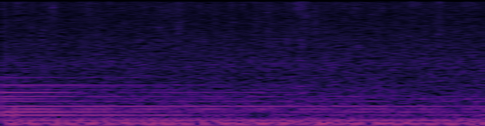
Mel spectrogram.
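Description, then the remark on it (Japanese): Gentle night rain falls slowly and steadily on asphalt in front of a convenience store by a train station, a soft, continuous patter that stays quiet and even throughout, with a faint low hum beneath it. “ゆっくりと雨粒が見えるくらいに静かに落ちてくる”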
